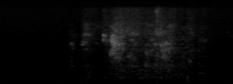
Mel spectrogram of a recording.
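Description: Near silence in a pause of a talk over a call, broken by one brief faint sound about a second in.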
